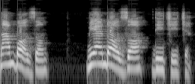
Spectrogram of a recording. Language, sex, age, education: Igbo, female, 30-45, tertiary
